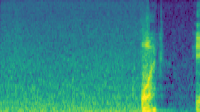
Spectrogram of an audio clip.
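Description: A steady, even background hiss in the pause between lines of dialogue, broken about one and a half seconds in by a brief voice sound; speech starts again right at the end.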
